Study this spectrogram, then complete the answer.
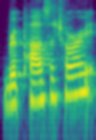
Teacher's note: The most important thing is to stress the second syllable pause and have that be long, and have your first syllable be short and unstressed. The most correct way to do it is repository, and to go use vowel I on that.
